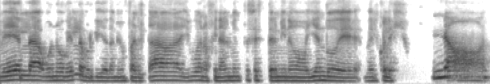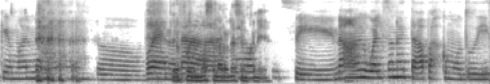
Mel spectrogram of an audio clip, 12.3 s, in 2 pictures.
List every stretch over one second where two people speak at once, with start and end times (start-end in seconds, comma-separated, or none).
8.2-9.5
